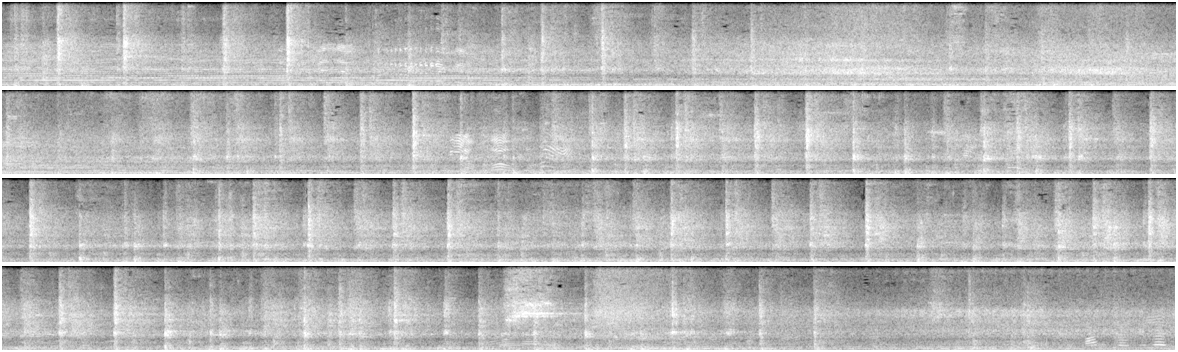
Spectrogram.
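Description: A diesel-electric multiple unit (DEMU) train passing close by, its wheels clicking rapidly and steadily over the rail joints over a continuous low rumble. A chord-like horn sounds for the first three seconds or so.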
